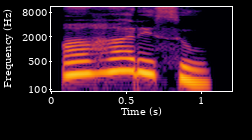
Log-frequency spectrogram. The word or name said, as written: ಆಹರಿಸು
